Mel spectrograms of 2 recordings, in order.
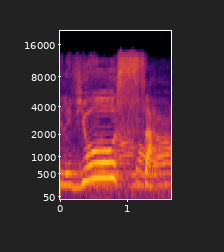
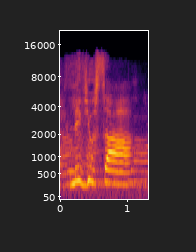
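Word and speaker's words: Leviosa: C'est Léviosa. Et pas Léviosa.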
